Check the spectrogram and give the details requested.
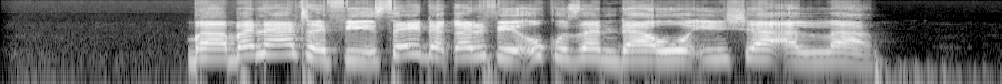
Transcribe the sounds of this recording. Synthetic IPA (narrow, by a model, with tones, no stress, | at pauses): baː˨ba˦naː˦tɐ˨ɸi˦sa˦jda˨kʼɐ˦ɽɸeː˨ʔʊ˦kʷu˨zɐ˦˨ndaː˦woː˦ʔɪ˦nʃaː˦ʔa˨lːa˦h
